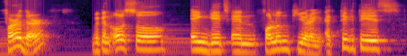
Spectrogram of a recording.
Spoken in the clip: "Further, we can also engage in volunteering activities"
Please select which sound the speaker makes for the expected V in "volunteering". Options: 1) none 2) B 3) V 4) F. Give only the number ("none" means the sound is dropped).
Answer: 4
